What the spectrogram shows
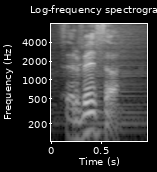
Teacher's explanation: where the C is pronounced more as a th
